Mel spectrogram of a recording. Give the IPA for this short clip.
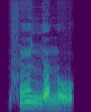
f ẽ ɲ ɐ n o

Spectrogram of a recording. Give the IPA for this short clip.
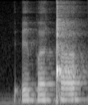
ʔ e p ɜ ǃ ɐ

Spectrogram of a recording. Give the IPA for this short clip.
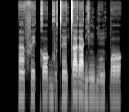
ã˧ f e˧ k ɔ˧ ɡ u˨ t ɛ̃˧ t a˦ ɾ a˦ ɡ ĩ˦ ɡ͡b ũ˧ k͡p ɔ˧

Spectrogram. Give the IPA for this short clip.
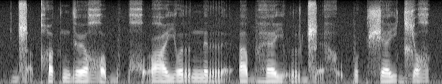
ɖ͡ʐ a̰ qʰ u k n d ø ʁ o b | χ ṵ ʕ ɪ j ʊ r n ɪ r ɛ̰ ʔ a b ɦ ɛ j ṵ r ɖ͡ʐ ɛ̰ h o̰ p ʊ k ʃ ɛ j d͡ʑ ʊ ʁ

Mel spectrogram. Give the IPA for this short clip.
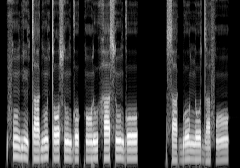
f ũ˦ ɡ ĩ˦˨ t a˧ ɡ ũ˦ t ɔ˧ s ũ˧ ɡ o˧ k ɔ̃˧ ɾ u˧ h a˦ s ũ˦ ɡ o˦ | s a˨ ɡ͡b o˨˦ n o˧ d a˨ f ɔ̃˨˦

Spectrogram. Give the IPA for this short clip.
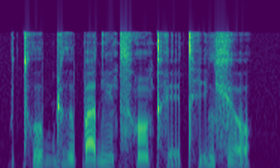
tʰ u b ɖʱ ɯ p a d ɾʲ ẽ t͡sʰ ɔ̃ kʰ ḛ tʰ ḭ lʲ xʲ ɔ

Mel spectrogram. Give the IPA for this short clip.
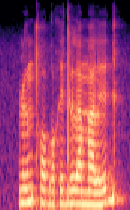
ɳ ø m t̪ʰ ɔ ɡ ɔ x e d ø l a m a l e ɡ

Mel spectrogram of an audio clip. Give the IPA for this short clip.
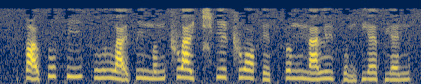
p ɑ̰˨˩ ʊ̯ t̪ u˥ t̪ i˥ | u˧˥ l w a̰˨˩ ɪ̯ p i˥˩ n̪ ɤ˧˥ ŋ ʈ͡ʂ w a˥˩ ɪ̯ t͡ɕʰ i˥ ʈ͡ʂ w ɔ˥˩ x e˩ ɪ̯ t̪ʰ ɤ˥ ŋ n̪ ä˧˥ l y˥˩ p ʊ̰˨˩ ŋ p j ɛ˥˩ p ɥ ɛ˧˥ n

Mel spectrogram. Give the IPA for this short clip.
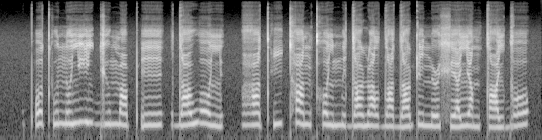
pʼ ɔ tʼ u n ʊ lʲ j i lʲ ɡʲ u m ɑ pʼ ɪ | d ɑ w ɔ lʲ | ɦ ɑ tʼ i kʰ ɑ n kʰ ɔ lʲ m ɪ d ɑ ɳ ɔ lʲ dˤ ɑ d ɑ ʈ i n ə˞ xʲ ɑ lʲ ɑ n tˤ ɑ lʲ ɡ ɔ

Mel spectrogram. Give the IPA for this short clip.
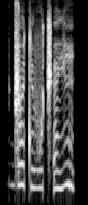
ɖ͡ʐ ø t y v u t͡ʃʼ ẽ j i

